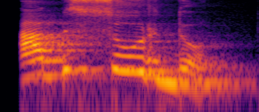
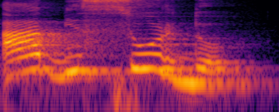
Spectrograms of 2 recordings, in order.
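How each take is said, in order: First: No extra vowel is heard after the b. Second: An extra i vowel is heard after the b. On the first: The speaker calls it right. "que seria a forma correta" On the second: The speaker calls it wrong. "colocando um i onde não tem"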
